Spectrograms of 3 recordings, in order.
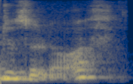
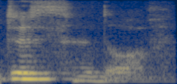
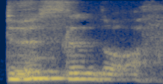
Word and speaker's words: Düsseldorf: Allerdings ist es in Düsseldorf. Und es ist das ist falsch ausgesprochen. – Ich bin gerade gerne in Düsseldorf. In Düsseldorf. – Düsseldorf. – Mit einem Seufzer und Augendreher. – Düsseldorf.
